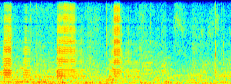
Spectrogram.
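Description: Marching brass band playing in the street, with held brass chords and a few sharp percussive hits, and crowd voices close by.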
